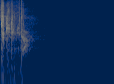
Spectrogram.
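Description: A man's short, breathy whispered utterance lasting about half a second at the start, followed by quiet room tone.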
